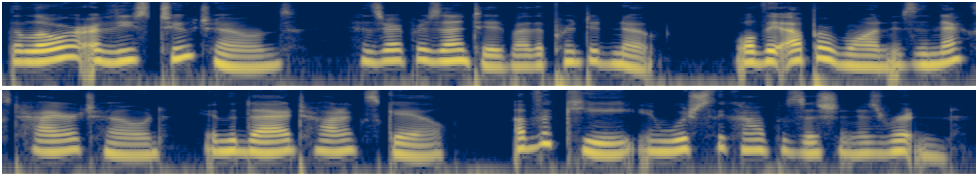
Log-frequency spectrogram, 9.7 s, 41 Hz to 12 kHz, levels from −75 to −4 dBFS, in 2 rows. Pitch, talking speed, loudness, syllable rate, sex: 195 Hz, 210 wpm, -20 LUFS, 6.1 syllables/s, female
